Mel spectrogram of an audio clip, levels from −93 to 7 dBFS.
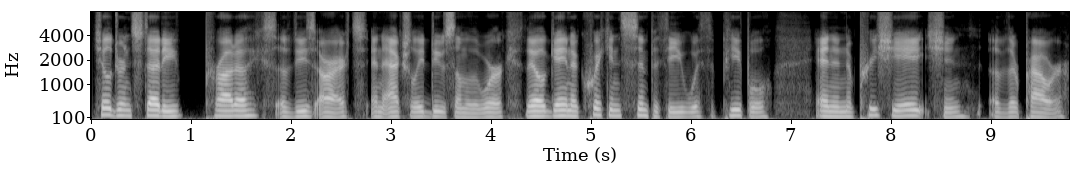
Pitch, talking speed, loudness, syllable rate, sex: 135 Hz, 180 wpm, -19 LUFS, 4.9 syllables/s, male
